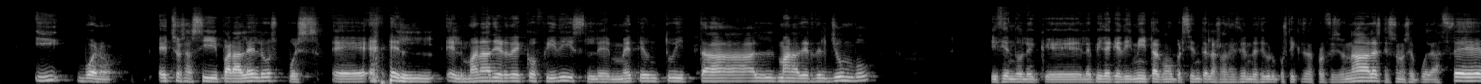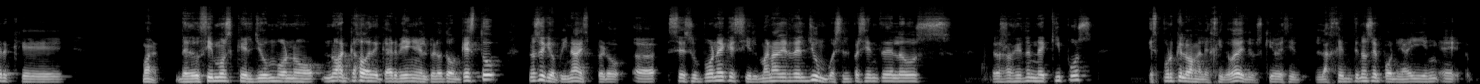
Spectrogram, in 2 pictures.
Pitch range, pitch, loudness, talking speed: 125-160 Hz, 145 Hz, -22 LUFS, 200 wpm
